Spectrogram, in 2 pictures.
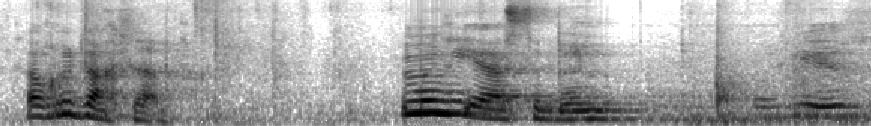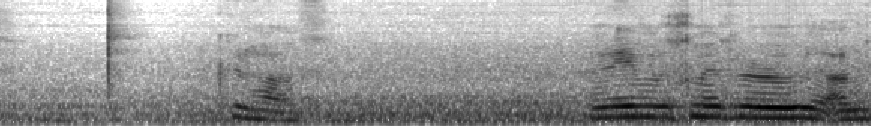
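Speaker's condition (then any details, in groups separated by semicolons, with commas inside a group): Down syndrome; features visible at birth, glasses from age two, tongue control training, gymnastics, ballet, flute lessons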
